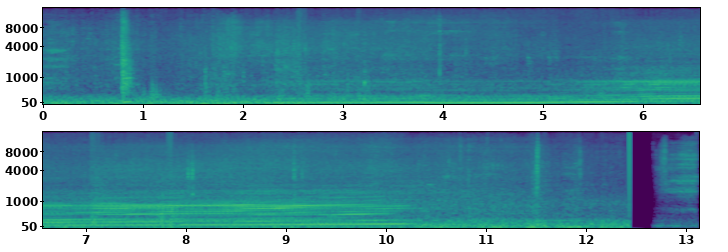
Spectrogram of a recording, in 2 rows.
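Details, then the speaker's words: 2015 Nissan Caravan E26 after another shop's valve work, no acceleration on road test: engine drones and labours, revs rising slowly and sagging; loss of power traced to exhaust restriction (back pressure, clogged). "right so we just got back from the test run and you saw this vehicle was falling on his face man right it dries what like it's falling in the face"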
